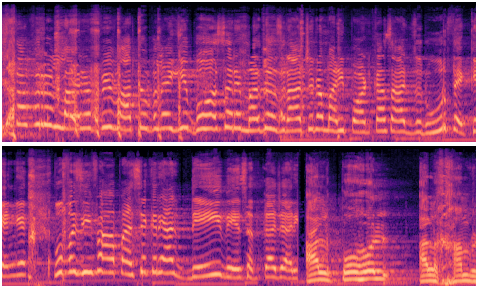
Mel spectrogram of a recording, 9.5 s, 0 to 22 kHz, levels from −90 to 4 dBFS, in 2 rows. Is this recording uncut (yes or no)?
no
